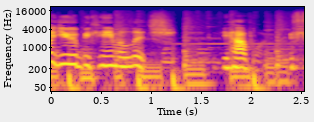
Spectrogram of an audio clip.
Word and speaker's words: lich: a human, but also, what do you call it? Like a lich? Is it a lich? Like? A lich. Lich. Okay. pronounced it correctly the first time.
